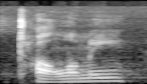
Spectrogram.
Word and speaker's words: Ptolemy: as the Ptolemy dynasty, spelled with a P, so like pterodactyl, it's Ptolemy.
